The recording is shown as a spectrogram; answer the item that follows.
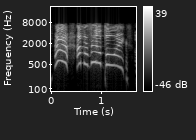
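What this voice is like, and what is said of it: Pinocchio cartoon character voice. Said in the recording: “What accent should I do for the Bethesda blog? ... An accent of someone that lies a lot. ... So who's a character that lied? Pinocchio? What's Pinocchio's accent?”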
